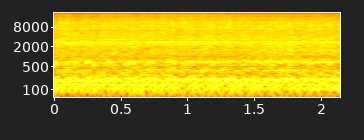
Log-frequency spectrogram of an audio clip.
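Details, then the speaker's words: 1940 Ford Tudor with a rebuilt Turbo 350 automatic and new 2200-stall torque converter, after a carburettor float adjustment, idles smoothly and evenly with no knocks, misses or slips; it shifts well. "it runs great shifts amazing John your torque converter is great"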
